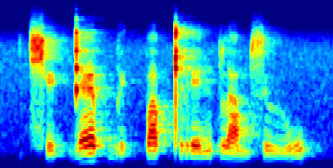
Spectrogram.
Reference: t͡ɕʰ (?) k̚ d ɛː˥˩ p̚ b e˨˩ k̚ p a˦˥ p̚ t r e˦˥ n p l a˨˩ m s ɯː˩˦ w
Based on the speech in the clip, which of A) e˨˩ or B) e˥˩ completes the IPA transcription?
A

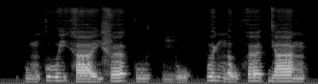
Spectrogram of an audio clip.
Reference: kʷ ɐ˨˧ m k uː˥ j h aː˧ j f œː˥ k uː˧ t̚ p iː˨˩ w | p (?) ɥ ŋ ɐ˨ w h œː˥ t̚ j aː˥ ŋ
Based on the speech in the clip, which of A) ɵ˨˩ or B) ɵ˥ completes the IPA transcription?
B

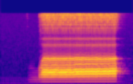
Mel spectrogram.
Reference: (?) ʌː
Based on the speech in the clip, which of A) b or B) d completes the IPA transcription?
A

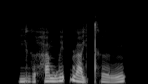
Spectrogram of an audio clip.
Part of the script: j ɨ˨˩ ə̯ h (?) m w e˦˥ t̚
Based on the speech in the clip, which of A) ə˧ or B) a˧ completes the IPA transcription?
B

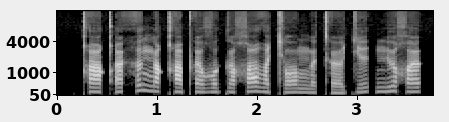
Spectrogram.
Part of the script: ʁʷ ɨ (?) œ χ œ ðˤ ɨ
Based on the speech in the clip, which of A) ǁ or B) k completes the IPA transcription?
B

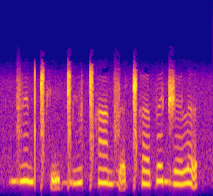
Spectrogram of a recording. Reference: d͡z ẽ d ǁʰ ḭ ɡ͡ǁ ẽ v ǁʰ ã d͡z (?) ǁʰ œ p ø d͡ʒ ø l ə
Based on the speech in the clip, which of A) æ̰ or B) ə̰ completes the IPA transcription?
B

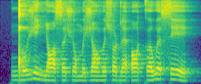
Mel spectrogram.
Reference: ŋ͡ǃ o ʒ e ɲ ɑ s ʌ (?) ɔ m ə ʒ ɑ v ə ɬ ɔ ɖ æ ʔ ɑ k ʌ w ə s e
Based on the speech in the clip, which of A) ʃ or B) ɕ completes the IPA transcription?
A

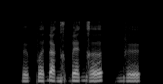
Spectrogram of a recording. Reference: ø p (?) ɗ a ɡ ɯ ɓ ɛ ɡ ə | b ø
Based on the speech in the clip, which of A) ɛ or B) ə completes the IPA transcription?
B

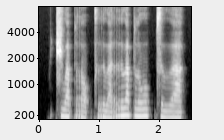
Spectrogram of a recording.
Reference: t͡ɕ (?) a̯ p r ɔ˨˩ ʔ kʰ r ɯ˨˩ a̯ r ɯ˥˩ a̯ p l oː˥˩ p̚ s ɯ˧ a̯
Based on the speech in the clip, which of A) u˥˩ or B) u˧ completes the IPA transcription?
B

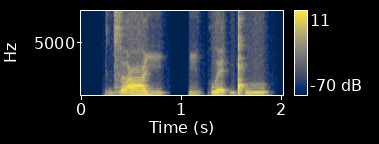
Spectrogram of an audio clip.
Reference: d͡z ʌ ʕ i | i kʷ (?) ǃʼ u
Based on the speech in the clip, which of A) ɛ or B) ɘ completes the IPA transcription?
A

